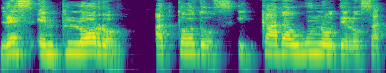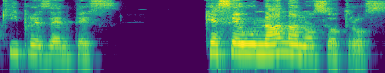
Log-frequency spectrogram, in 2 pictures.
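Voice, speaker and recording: The recording is very clean with a silent background. A woman of medium pitch speaks at a very slow pace. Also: ordinary pitch variation. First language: English (speaking Spanish). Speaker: education program founder. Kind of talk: prepared speech. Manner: halting.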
